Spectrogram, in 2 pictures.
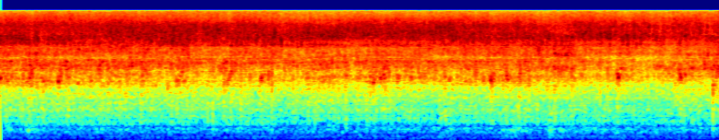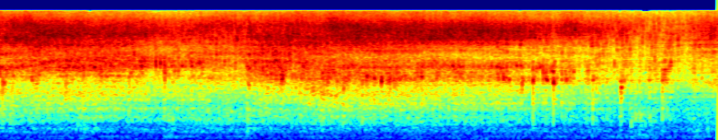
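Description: Flour-coated oysters frying in hot oil in a cast-iron skillet: a steady sizzling hiss with fine crackles and pops. It eases a little near the end.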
